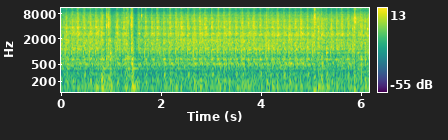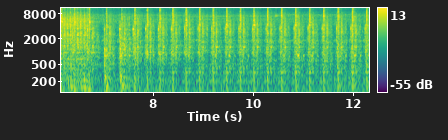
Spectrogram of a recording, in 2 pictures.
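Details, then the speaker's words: VW bus (1976 or 1978) first start after sitting over 10 years, carb cleaner sprayed in intake: engine catches into an uneven, lumpy idle with irregular beats and faltering rhythm; rough running. "It's kind of running. There we go. I guess we can just assume it has oil pressure."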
